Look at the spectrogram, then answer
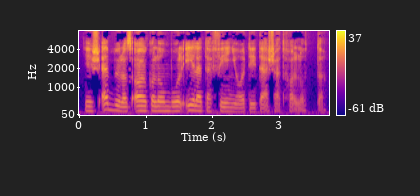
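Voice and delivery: plain reading voice

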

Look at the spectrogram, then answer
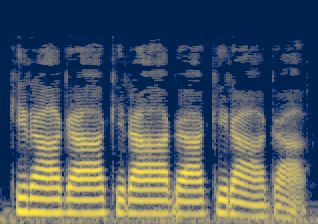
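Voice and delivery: lightly voiced repeating bird; a hint of a croaking bird; hoarse bird call. A narrator's reading. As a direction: chant it like a bird's cry, falling off at the end. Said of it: "egy reket hangú madár folyton azt mismételgette".

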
